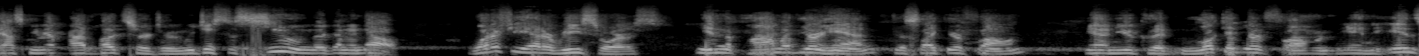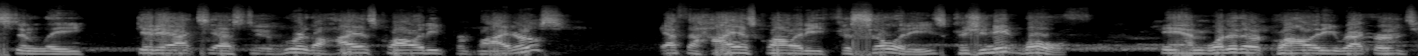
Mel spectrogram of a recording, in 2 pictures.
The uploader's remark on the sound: Interview in Action live from HLTH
